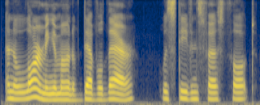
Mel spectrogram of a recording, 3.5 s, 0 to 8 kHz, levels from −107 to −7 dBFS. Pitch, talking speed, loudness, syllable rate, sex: 180 Hz, 175 wpm, -17 LUFS, 5.3 syllables/s, female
